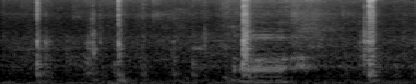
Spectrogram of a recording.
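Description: A screwdriver turning the screw that holds a refrigerator's plastic lamp cover: a few sharp, irregular clicks and small scrapes of metal on plastic, the loudest near the end.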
